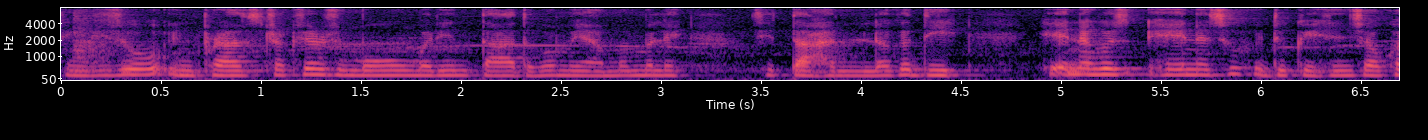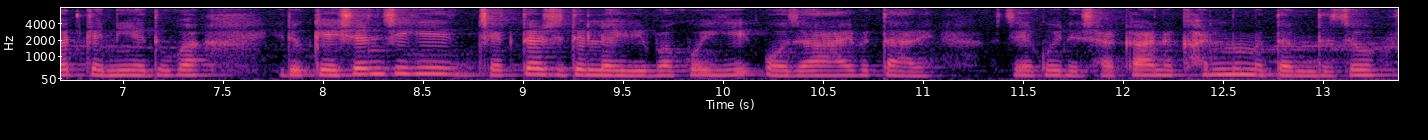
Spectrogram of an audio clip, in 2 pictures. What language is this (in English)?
Manipuri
